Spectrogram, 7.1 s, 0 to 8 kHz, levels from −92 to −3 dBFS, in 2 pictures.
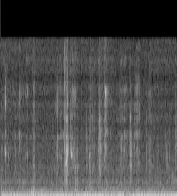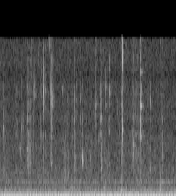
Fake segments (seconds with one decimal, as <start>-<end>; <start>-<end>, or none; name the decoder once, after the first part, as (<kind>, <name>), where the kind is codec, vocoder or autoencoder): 0.5-2.3 (codec, DAC); 3.0-3.5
